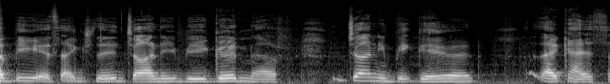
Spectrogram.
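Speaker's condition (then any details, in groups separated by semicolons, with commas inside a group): Cerebral palsy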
